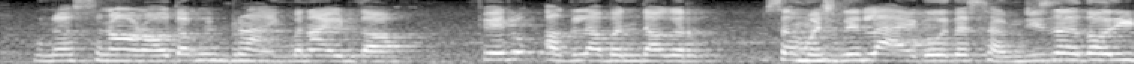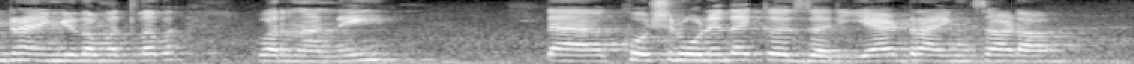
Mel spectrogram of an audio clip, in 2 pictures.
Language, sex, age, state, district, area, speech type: Dogri, female, 18-30, Jammu and Kashmir, Jammu, urban, spontaneous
